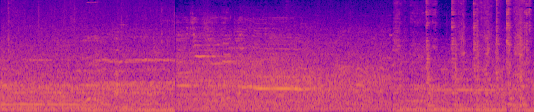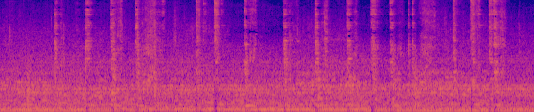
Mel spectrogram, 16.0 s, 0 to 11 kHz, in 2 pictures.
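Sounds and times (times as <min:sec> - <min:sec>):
metal spatula scraping on griddle: 0:05.9 - 0:08.1, 0:08.8 - 0:15.8.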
